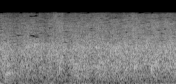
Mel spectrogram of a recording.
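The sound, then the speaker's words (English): A round of applause plays as a sound effect, a dense, steady crackle of many hands clapping at once, loud and unbroken for a couple of seconds with no voices over it. “Should we have a round of applause for that?”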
